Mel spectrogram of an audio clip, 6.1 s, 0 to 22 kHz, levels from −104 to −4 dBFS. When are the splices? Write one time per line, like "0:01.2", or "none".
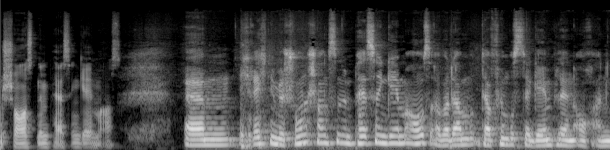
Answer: none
